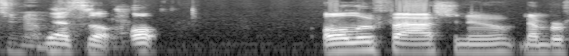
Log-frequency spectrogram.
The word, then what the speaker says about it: Fashanu: Yeah, Olu Fashanu.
